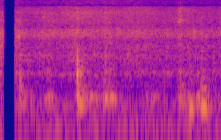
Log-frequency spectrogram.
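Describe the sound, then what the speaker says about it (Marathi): Tomato fries with garlic in a hot pan, a steady close sizzle broken by the soft scrape of stirring. "टमाटा भाजून घ्यायचा चांगला."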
